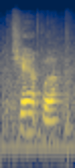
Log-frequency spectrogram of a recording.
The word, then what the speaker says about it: Ciampa: So that's why I didn't like they put in USA versus US when they put Ciampa, which rhymes with Tampa.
